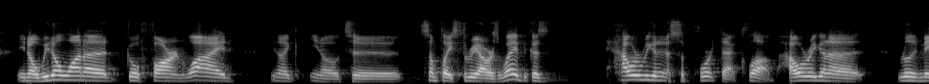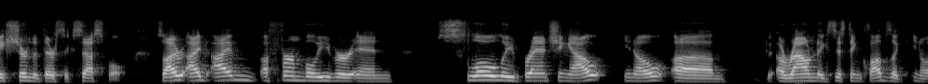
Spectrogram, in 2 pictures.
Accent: United States; now in Czech Republic; I hate to say it, but I'm American, and that's kind of cool to kids.

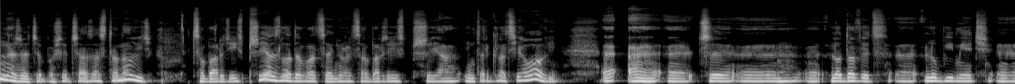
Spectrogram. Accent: Lublin, Lublin Voivodeship, Poland; Ja pochodzę z Lublina

